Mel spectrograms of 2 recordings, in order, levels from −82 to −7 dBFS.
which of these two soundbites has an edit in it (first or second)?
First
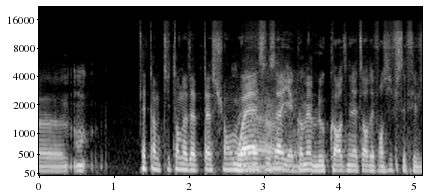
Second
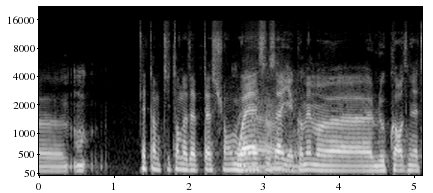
first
